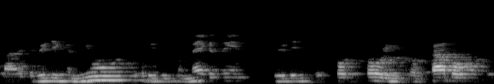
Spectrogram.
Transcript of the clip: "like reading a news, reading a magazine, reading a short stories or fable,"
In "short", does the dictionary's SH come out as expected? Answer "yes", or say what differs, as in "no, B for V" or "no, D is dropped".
no, S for SH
